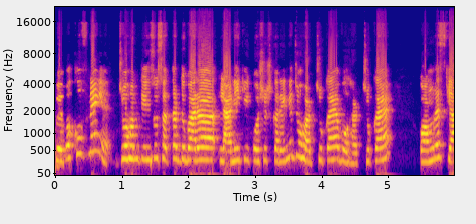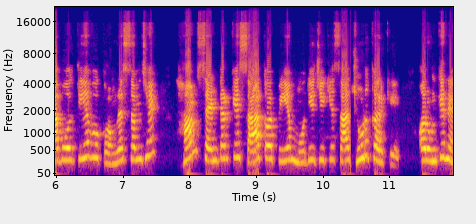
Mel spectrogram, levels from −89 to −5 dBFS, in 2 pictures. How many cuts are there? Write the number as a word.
one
